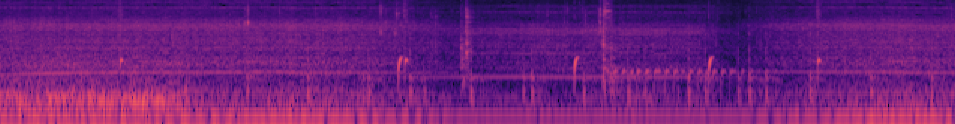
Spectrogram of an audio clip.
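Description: Light cheerful blips pop up now and then.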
